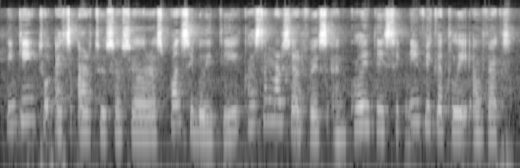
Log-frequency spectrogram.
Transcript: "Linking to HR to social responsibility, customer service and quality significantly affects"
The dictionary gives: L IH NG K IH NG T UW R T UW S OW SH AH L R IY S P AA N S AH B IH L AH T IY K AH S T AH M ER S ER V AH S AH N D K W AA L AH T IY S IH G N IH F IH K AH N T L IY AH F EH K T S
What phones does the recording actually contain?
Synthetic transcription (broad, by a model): L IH NG K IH NG T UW R T UW S OW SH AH L R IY S P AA N S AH B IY L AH T IY K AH S T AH M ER S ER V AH S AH N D K W AA L AH T IY S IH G N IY F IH K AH N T L IY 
